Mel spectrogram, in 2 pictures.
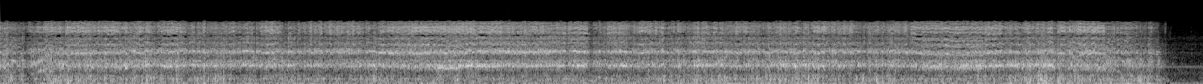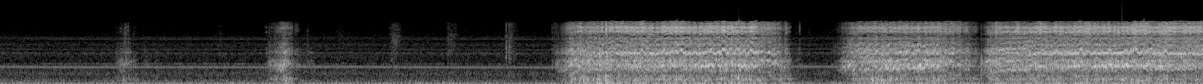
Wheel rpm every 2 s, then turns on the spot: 190, 230, 230, 230, 230, 130, 0, 0, 20, 140, 90, 180.
none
